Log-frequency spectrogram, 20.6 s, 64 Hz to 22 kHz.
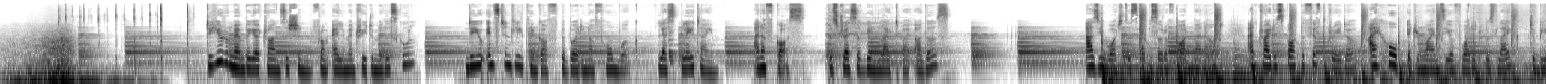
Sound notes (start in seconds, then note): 1.0 keyboard clicking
